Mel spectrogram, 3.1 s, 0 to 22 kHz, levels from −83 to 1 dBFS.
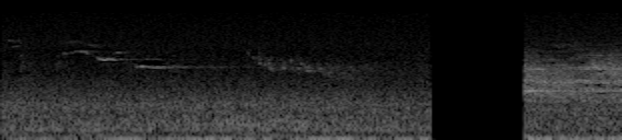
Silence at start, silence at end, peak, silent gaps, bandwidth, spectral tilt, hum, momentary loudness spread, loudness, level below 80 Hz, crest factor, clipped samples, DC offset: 0 s; 0 s; -26 dBFS; 2.35-2.39 s; 16 kHz; -3 dB/octave; none; 12 LU; -45 LUFS; -54 dBFS; 20 dB; under 0.1%; under 0.1%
